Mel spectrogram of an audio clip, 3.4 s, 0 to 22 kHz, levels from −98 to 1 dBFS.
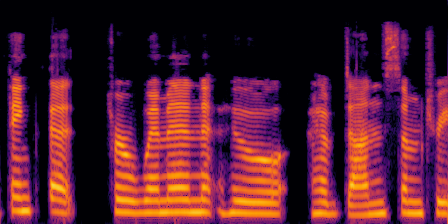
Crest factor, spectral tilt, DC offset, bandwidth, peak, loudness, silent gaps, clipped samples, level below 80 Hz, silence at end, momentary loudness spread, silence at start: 16 dB; -4.5 dB/octave; under 0.1%; 14 kHz; -2 dBFS; -18 LUFS; 0.61-0.79 s, 2.17-2.28 s; under 0.1%; -68 dBFS; 0 s; 8 LU; 0.05 s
